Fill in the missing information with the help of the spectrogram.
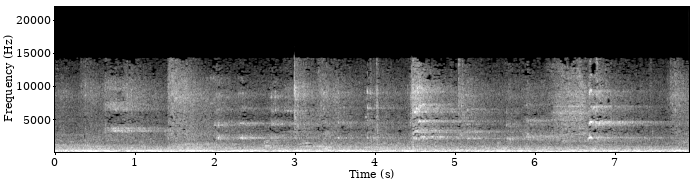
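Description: Badminton rally: rackets striking a shuttlecock about every second and a half, with short squeaks of court shoes, over a steady low hum.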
